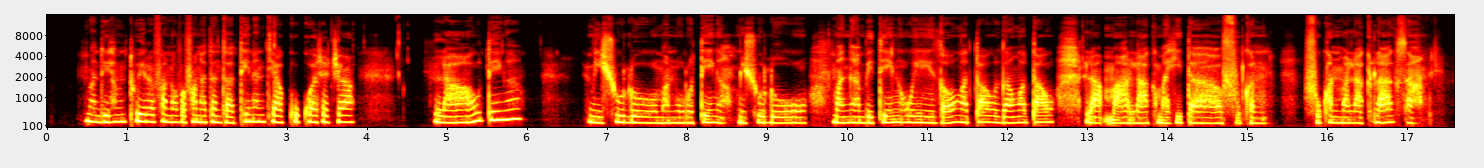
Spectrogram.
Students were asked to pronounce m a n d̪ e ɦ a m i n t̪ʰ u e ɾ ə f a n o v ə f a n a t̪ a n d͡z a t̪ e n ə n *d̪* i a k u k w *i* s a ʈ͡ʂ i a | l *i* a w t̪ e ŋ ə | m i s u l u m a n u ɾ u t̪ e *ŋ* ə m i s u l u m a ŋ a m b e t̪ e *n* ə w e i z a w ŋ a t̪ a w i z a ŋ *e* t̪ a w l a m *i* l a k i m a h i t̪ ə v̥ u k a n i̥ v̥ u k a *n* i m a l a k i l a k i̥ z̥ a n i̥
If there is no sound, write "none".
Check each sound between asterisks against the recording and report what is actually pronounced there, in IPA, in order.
t̪, a, a, ŋ, ŋ, a, a, n

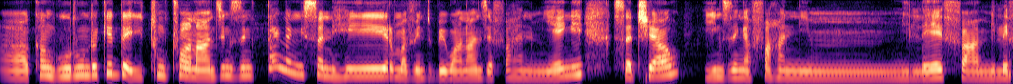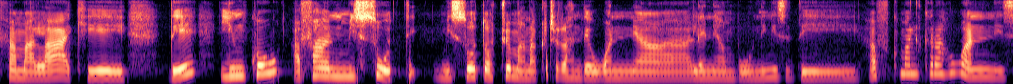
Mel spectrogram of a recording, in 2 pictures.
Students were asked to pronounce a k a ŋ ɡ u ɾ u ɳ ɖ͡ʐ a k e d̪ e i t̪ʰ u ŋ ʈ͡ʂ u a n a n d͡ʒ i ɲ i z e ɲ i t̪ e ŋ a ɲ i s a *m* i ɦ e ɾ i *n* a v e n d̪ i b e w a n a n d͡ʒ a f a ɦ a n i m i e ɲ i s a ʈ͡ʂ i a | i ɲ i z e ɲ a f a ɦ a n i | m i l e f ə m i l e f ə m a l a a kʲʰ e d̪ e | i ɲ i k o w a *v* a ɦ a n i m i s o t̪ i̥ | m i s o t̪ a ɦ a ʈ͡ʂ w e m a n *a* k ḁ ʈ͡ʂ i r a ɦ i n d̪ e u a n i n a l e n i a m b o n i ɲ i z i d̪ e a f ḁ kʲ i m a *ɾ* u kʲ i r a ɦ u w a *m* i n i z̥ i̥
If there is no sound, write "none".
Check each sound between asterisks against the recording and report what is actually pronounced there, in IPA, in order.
n, m, f, a, l, n

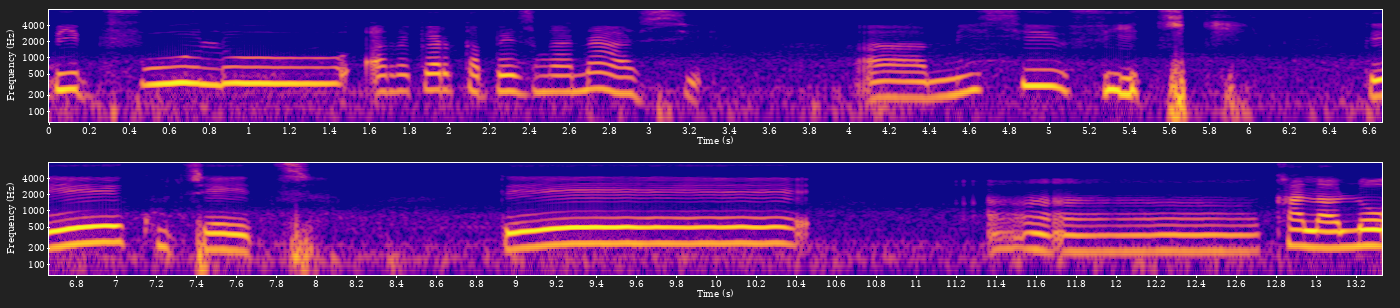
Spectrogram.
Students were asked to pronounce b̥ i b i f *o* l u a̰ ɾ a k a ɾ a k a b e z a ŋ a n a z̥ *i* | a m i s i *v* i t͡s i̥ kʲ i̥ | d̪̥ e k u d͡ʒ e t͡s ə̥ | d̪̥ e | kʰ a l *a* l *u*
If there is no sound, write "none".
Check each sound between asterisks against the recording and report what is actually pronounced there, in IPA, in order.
u, i, v, a, o

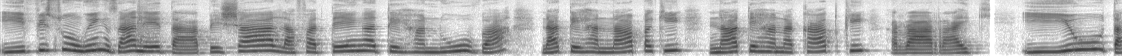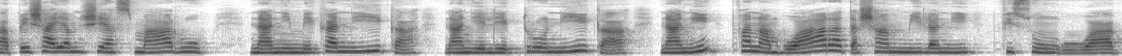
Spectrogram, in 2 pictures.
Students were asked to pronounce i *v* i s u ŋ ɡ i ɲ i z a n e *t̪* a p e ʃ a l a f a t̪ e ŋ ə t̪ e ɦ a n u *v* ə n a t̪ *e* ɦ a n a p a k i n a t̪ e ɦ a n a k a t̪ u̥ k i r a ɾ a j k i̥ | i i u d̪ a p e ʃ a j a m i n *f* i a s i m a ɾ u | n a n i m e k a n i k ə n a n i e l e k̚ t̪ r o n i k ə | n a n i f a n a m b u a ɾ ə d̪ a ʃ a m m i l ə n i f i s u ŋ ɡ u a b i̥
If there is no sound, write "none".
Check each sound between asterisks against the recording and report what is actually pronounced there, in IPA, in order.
f, d̪, v, e, ʃ

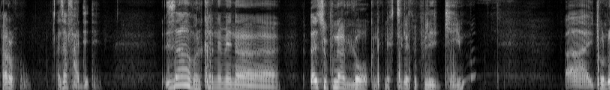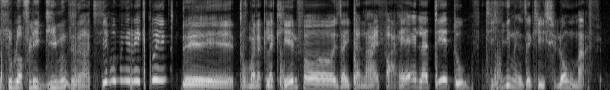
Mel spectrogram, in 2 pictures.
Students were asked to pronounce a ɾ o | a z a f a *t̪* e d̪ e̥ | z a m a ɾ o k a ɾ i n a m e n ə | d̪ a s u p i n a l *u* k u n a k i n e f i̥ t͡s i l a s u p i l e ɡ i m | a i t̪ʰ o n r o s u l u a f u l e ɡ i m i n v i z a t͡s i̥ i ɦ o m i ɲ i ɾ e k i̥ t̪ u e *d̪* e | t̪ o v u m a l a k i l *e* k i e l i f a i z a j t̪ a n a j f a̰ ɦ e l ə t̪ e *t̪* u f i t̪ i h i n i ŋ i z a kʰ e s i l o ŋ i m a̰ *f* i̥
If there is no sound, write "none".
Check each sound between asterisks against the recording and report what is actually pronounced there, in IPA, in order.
d̪, o, d̪, a, t̪, f

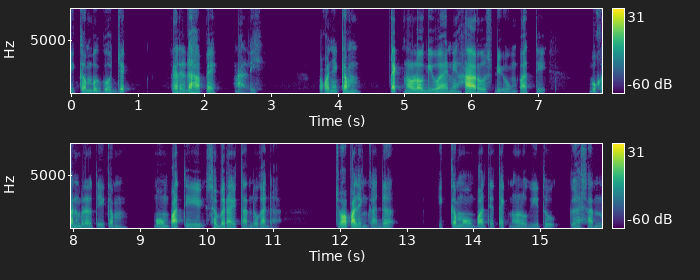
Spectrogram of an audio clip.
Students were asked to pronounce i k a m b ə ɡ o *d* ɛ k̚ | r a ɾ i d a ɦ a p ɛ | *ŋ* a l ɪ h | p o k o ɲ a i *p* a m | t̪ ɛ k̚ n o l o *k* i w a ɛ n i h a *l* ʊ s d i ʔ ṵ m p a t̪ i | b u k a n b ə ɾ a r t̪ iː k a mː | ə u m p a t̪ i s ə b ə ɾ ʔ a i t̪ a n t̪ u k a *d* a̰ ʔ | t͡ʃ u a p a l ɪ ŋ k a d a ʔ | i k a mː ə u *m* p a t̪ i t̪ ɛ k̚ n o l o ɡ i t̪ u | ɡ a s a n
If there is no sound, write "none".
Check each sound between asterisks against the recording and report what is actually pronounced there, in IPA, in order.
d͡ʒ, ŋ, k, ɡ, ɾ, d, m

